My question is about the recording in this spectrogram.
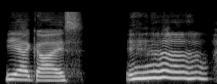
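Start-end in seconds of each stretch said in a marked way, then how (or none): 1.2-2.1 laughing it out, pitched up. Real, not acted. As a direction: say it through a real laugh. Laughs after clearing the screen.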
